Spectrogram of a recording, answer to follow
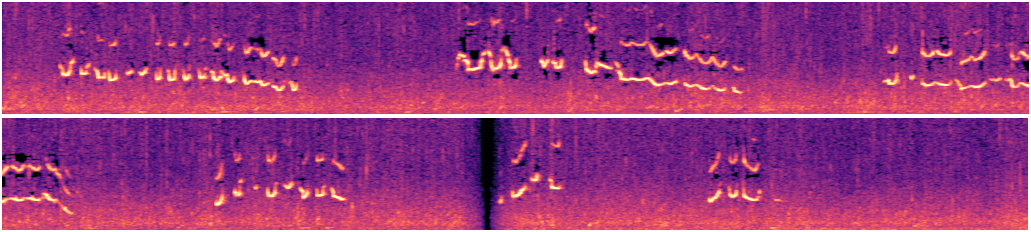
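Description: Songbird singing in repeated rapid trilling phrases, each lasting one to two seconds and mostly sliding down in pitch, over a steady hiss like running water. The sound cuts out briefly a little past the middle.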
